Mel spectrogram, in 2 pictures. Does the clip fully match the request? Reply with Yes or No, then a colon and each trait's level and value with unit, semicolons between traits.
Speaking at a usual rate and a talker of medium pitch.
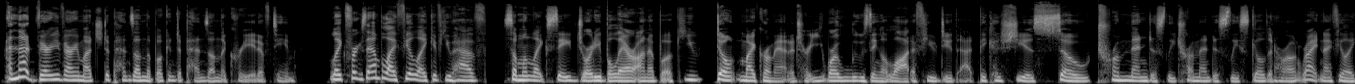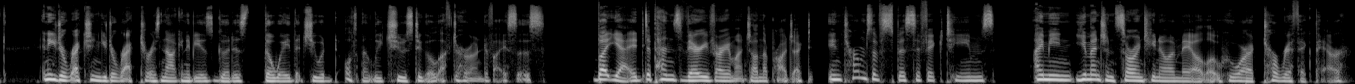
No: fast, 250 wpm; medium, 170 Hz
